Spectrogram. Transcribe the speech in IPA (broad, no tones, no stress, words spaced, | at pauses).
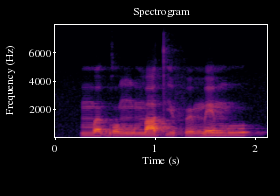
məɡo ŋʊmatʲø fømemu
